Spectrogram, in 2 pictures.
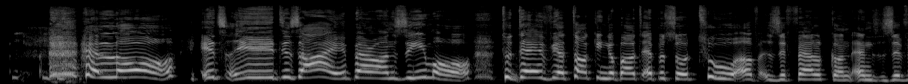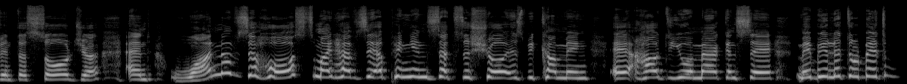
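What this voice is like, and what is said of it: Put-on German accent. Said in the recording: “your German accent's so much better than mine ... I'll do this a closing German accent, oh, and you do this a opening.”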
